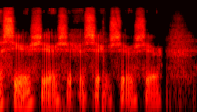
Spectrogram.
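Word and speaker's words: Ausar: Sear Thompson. Asir? Okay, I gotta remember that. Asir.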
